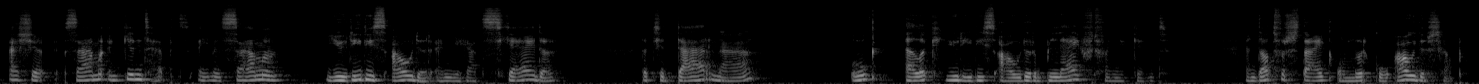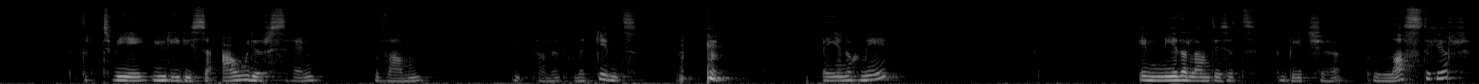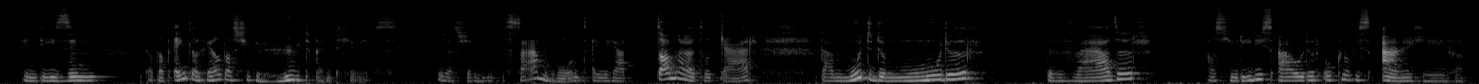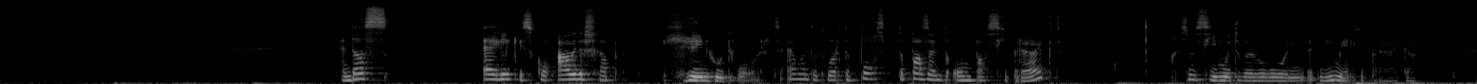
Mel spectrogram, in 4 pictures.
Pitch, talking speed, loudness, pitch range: 180 Hz, 120 wpm, -39 LUFS, 160-200 Hz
